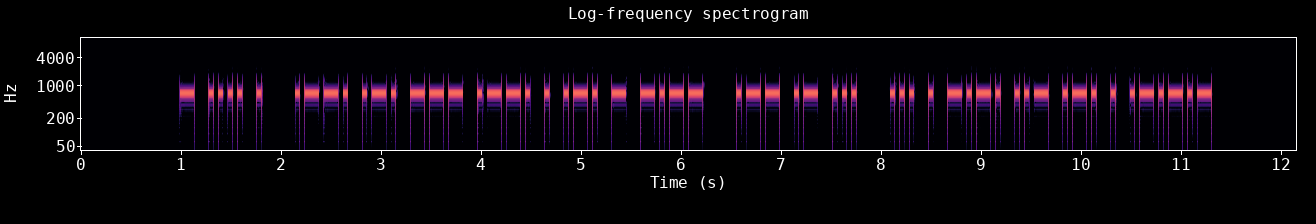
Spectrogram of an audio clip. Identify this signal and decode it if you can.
Morse code, heard as a keyed tone, about 25 wpm, 700 Hz. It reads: THE PROPERTY WAS SECURE.
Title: Sentences from Top 1200 Words 25wpm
